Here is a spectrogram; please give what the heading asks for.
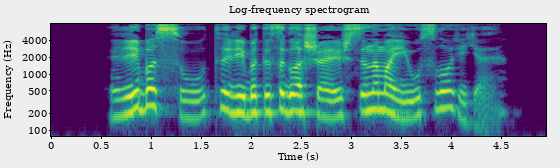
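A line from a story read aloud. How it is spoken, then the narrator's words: Smug purring. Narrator (Russian): мурлыкал непробиваемый идиот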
